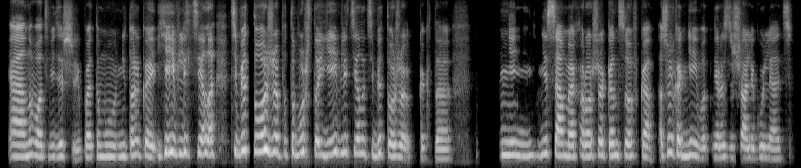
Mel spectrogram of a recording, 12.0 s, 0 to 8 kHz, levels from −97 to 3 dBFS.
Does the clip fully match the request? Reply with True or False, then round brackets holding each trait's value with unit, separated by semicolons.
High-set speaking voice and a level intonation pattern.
False (220 Hz; 3.7 semitones)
